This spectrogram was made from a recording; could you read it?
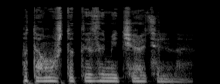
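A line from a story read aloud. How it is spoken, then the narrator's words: Whisper. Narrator (Russian): шепнул он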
